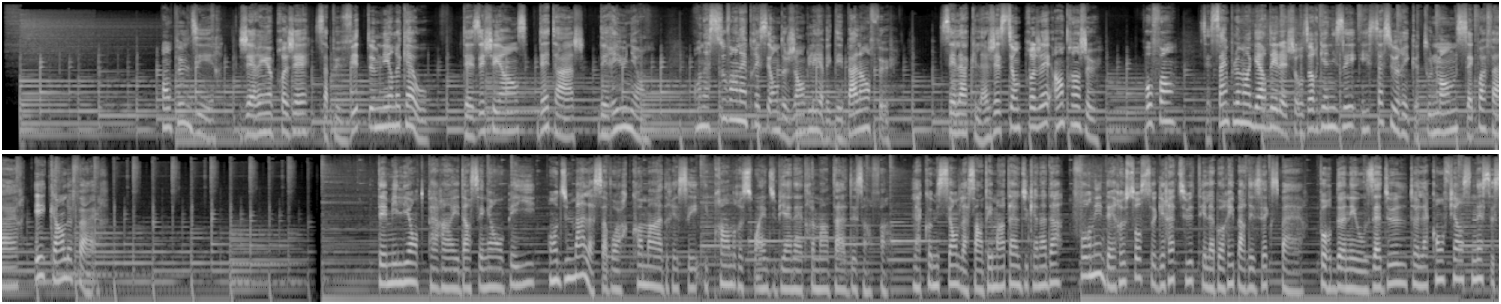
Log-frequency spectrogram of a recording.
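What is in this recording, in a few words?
French Corporate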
